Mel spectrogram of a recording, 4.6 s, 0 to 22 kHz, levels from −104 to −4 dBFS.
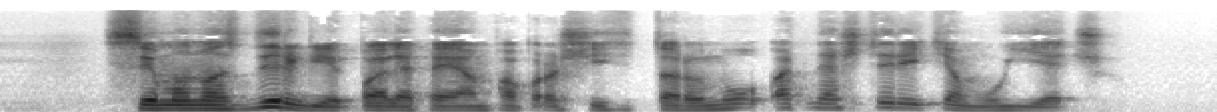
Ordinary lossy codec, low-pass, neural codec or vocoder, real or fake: MP3, 64 kbps; 14.4 kHz; autoencoder, 48 kHz, 32 numbers a frame, DAC-VAE, trained on Japanese speech; fake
